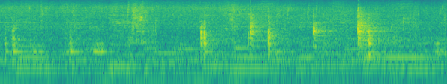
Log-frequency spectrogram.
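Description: Minced garlic stirred in sizzling olive oil, a steady frying hiss broken by several sharp scrapes of a spoon across the pan, close and fairly loud.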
